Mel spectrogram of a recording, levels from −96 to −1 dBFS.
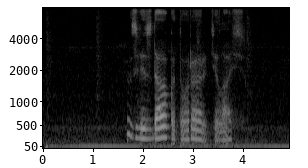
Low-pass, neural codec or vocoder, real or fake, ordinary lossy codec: none; none; real; none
